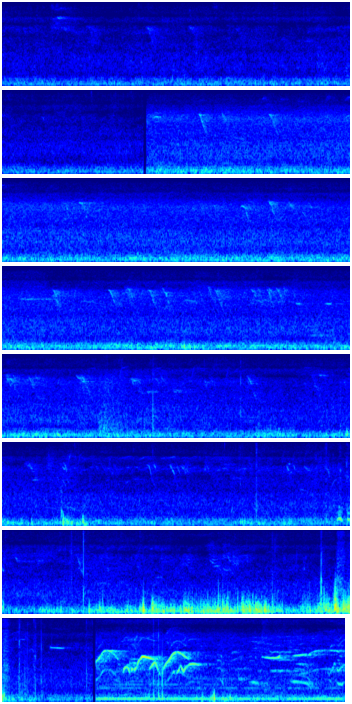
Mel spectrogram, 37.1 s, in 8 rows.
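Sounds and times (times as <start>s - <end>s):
birds chirping: 0.1s - 37.0s
steady low rumble: 6.1s - 32.5s, 33.5s - 37.0s.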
